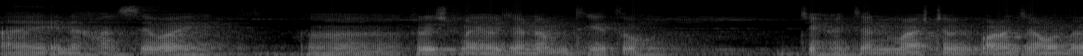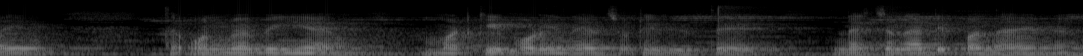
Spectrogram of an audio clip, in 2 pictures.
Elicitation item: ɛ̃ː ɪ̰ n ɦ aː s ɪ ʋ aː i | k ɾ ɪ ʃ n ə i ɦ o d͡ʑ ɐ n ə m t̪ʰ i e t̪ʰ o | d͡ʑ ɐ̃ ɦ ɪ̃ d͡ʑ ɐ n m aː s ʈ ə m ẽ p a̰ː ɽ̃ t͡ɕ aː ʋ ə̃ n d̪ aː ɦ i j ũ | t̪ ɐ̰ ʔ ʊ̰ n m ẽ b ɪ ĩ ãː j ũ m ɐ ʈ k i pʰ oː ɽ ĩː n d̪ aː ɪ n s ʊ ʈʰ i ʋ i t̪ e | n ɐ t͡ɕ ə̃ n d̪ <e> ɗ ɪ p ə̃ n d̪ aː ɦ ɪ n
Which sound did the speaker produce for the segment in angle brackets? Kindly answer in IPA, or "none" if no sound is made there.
a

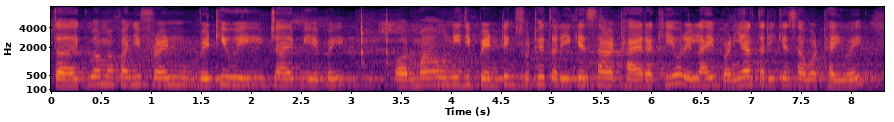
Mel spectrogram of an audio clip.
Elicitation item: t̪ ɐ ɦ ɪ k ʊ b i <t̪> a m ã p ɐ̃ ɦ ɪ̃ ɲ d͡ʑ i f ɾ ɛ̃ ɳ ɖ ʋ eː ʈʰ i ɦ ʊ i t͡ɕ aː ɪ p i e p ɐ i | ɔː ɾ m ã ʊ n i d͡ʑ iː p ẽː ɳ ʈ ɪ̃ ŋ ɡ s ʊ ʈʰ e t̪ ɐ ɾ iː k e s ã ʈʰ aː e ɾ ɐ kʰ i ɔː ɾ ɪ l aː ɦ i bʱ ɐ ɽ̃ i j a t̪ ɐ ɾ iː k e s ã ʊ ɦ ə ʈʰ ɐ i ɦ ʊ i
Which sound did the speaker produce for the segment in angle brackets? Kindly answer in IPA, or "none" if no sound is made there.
none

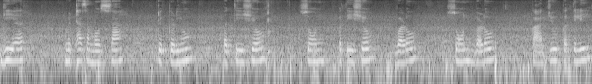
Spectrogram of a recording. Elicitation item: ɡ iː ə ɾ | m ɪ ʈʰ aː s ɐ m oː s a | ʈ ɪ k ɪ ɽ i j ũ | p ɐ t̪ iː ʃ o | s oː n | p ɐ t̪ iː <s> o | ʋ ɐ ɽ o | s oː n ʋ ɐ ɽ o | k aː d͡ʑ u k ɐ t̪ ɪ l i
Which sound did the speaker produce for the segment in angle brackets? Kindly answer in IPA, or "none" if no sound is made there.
ʃ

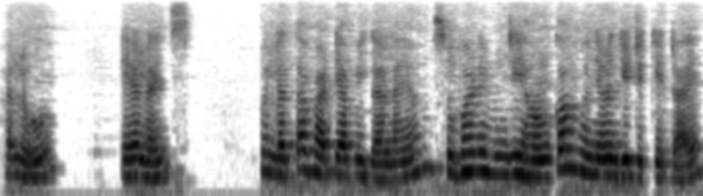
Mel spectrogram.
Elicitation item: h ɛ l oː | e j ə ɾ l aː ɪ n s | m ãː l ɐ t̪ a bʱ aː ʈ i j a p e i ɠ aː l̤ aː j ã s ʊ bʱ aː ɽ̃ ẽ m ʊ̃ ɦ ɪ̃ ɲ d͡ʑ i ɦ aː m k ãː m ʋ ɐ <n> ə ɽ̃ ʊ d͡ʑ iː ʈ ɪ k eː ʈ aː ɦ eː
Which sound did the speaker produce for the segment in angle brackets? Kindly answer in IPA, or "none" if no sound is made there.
ɲ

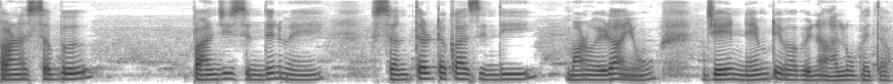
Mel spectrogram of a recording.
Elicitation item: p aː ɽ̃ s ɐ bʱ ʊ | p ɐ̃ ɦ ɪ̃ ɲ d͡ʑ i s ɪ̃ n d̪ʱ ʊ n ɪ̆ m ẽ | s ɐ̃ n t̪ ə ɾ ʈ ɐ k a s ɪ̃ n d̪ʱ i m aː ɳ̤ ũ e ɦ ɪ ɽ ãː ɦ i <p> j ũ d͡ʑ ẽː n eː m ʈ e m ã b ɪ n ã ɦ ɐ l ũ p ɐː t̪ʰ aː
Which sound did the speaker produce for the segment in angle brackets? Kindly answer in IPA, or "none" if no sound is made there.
none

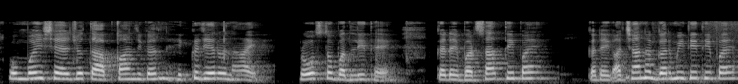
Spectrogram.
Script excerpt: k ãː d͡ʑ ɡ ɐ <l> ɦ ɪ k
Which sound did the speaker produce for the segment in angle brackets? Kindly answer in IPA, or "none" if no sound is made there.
l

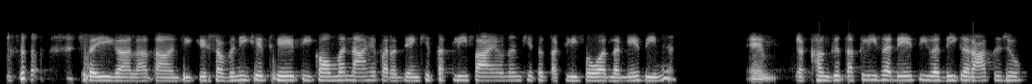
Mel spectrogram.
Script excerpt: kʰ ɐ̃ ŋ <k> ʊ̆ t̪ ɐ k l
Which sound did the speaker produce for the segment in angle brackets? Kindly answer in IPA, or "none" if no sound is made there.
ɡ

